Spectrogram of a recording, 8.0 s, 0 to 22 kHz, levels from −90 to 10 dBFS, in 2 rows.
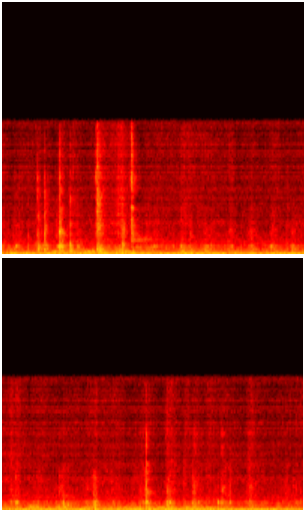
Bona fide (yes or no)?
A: no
